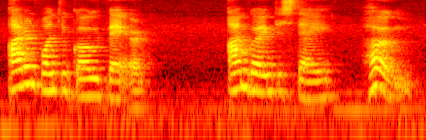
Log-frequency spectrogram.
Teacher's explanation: the falling tone is used as a form of finalization or giving a statement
